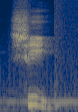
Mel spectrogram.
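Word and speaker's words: 四: as de number four at least sometimes is pronounced as she which is equivalent to how you pronounced the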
